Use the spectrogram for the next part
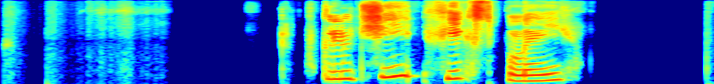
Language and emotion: Russian, neutral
